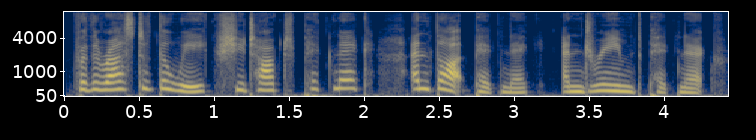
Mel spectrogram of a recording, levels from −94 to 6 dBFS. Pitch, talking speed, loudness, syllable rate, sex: 250 Hz, 215 wpm, -19 LUFS, 5.7 syllables/s, female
